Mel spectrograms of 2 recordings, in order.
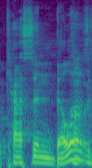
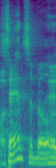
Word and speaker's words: Sensabella: with this guy, Joe Casabella. Sensabella. How do you pronounce it again? Joe Sensabella. Sensabella. It's Italian. It means without beauty.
